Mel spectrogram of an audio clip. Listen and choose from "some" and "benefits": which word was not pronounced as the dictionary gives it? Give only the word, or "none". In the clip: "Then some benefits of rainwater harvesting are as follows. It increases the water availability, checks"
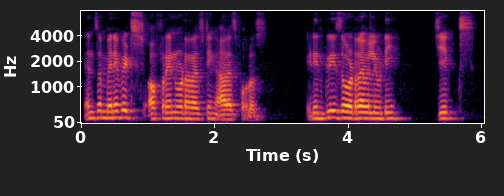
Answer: none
